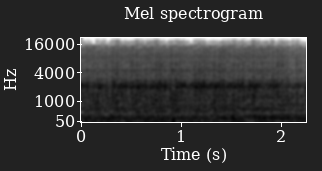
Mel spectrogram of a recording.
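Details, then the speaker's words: 2002 Chevy 3500 utility truck, 6.5 liter diesel, 89,150 original miles: loud, clattery but steady, even idle with no obvious knock; something sounds rough in the front, cause unknown. "This is an old work truck, but it looks like it still has a lot of work left in it. Diesel engine sounds loud."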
